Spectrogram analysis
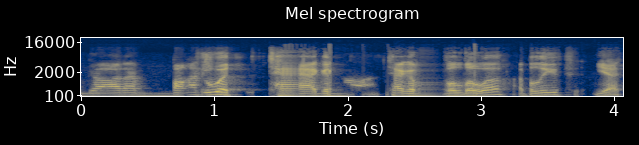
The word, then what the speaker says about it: Tagovailoa: they pronounce it on like ESPN and stuff. There's an N. They say an N, but there's no N in the actual name.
